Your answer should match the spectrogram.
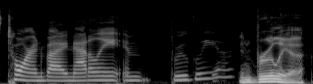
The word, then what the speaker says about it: Imbruglia: So I went back, and it's "Torn" by Natalie Imbruglia. Imbruglia. You got close. I was close. Yeah. Okay. You just don't pronounce the G. Yeah. It's a silent G.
